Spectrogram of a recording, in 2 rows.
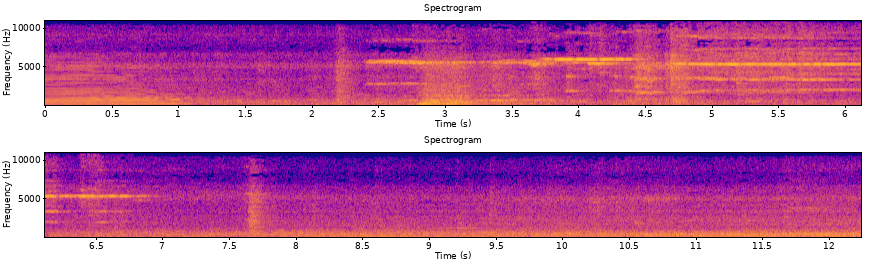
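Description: Thai passenger train coaches rolling out past a station platform. A steady pitched tone ends about a second in. From about 2.5 to 7 seconds the wheels squeal shrilly, the loudest part, and then the coaches roll steadily past.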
